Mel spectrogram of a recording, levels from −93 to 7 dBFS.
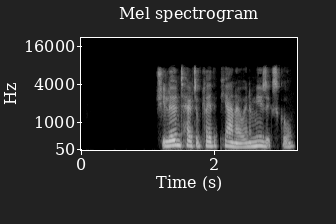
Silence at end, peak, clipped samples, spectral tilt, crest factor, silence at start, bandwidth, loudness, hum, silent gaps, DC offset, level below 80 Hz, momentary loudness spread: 0.05 s; -8 dBFS; under 0.1%; -5.5 dB/octave; 18 dB; 1.15 s; 8 kHz; -23 LUFS; none; none; under 0.1%; -62 dBFS; 8 LU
